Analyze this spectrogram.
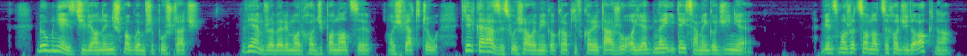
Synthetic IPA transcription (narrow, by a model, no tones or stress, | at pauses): bɘwmɲejzd͡ʑivʲjɔnɘɲiʂmɔɡwɛmpʂɘpuʂt͡ʂa̰t͡ɕ | vʲjɛmʐɛbɛɾɘmɔɾxɔd͡ʑipɔnɔt̪sɘ̰ | ɔɕfʲjat̪t͡ʂɘwkʲilkaɾazɘswɘʂawɛmjɛɡɔkɾɔkʲifkɔɾɘt̪aʐuʔɔjɛd̪nɛjḭt̪ɛjsamɛjɡɔd͡ʑiɲɛ̰ | vʲjɛnt̪smɔʐɛt̪sɔnɔt̪sɘxɔd͡ʑid̪ɔɔkna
